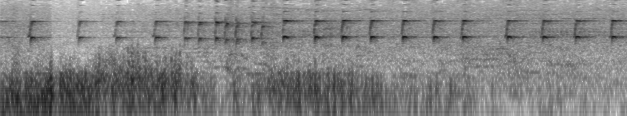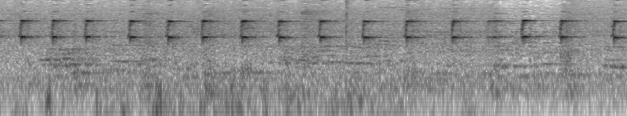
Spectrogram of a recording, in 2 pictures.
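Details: Squirrel giving a steady series of short, sharp chirping barks, about four a second, each with a bright overtone; low rumbling handling or wind noise fills the opening seconds.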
